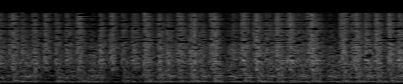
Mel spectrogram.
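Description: Urumi melam drum ensemble playing together: a fast, dense, driving rhythm of drum strokes over a steady low drone.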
